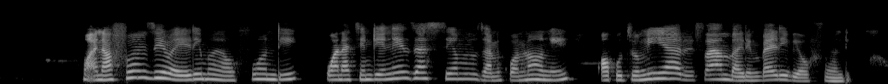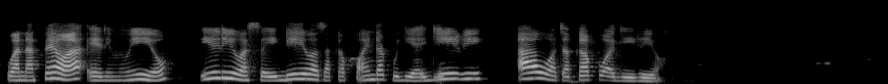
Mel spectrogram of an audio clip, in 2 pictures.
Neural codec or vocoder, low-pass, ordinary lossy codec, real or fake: codec, 16 kHz, 1 kbps, X-Codec, HuBERT features, trained on balanced general audio; 7.2 kHz; AAC, 64 kbps; fake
